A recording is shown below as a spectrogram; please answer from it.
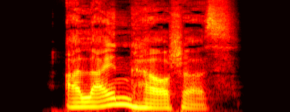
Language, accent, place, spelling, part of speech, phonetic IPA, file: German, Germany, Berlin, Alleinherrschers, noun, [aˈlaɪ̯nˌhɛʁʃɐs], De-Alleinherrschers.ogg
- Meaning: genitive singular of Alleinherrscher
